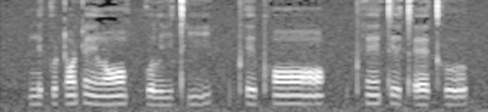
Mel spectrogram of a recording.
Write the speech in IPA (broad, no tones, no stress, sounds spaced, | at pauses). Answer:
n ɪ k ʊ ʈ ɔ̃ ʈ ẽː l ɔ̃ː kː o l iː tʼ i | pʰ e pʰ ɔ̃ː | pʰ ẽ t ɪ tʼ ɛː kʰ ʊ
